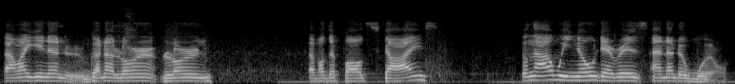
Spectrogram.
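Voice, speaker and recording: A man's voice: a little high, unhurried, fairly bright tone, slight background noise, low-quality recording. A man chatting casually as a game streamer, hesitant and rambling, often repeating words. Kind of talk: casual live-stream commentary and chat.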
